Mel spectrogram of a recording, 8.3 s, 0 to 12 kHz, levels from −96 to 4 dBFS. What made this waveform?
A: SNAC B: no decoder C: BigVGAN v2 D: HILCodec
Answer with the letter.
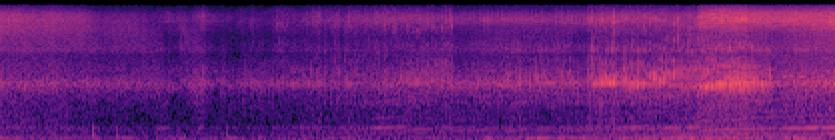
B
